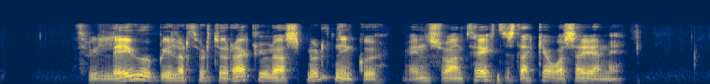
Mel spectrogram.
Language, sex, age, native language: Icelandic, male, 30-39, Icelandic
